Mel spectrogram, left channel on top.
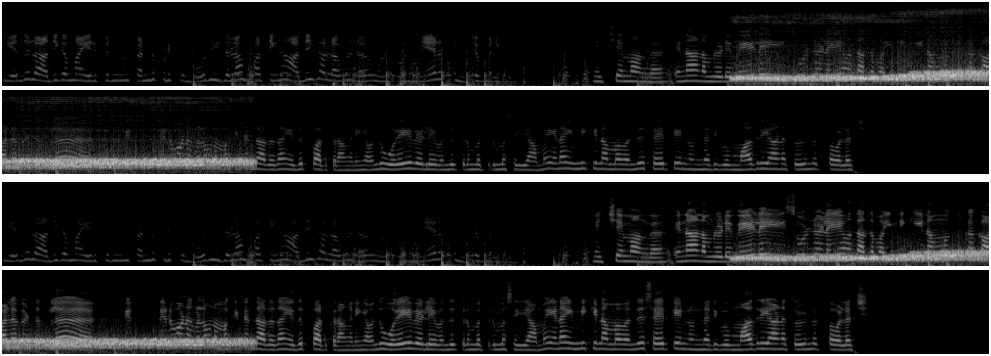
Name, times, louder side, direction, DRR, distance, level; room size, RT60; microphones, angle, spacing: voice 1, 0.0-5.2, left 4 dB, 80° left, 7.6 m, -54 dB
Writing, 1.9-6.8 7.1-11.7, equal, 30° left, 4.6 m, -54 dB
voice 2, 5.9-18.5, right 4 dB, 90° right, 2.5 m, -41 dB
sound 1, 7.3-12.4, left 3 dB, 45° left, 0.7 m, -23 dB
head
